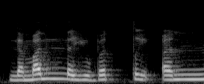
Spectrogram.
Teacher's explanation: نون ساکن کا ادغام بلا غنہ کریں گے، نون کی آواز بالکل سکپ ہو جائے گی۔ یبطئ طا کو پر پڑھیں گے، تشدید بھی ادا کیجیے، یبطئ ان غنّے واجبہ کریں گے۔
